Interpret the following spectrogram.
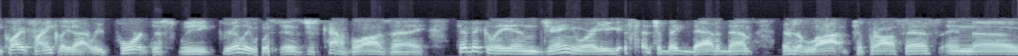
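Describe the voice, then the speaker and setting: A man speaking over the phone as a market analyst guest in a casual interview, rambling with plenty of "you know" and "uh". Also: lowish voice. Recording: tinny phone line.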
